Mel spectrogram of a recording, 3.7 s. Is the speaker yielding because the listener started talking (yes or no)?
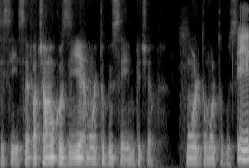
yes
